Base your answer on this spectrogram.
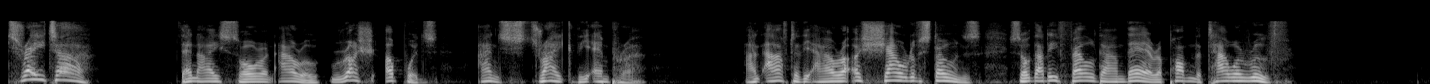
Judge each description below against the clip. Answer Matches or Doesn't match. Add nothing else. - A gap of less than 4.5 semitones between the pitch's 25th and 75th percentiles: Doesn't match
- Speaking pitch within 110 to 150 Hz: Matches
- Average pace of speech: Doesn't match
